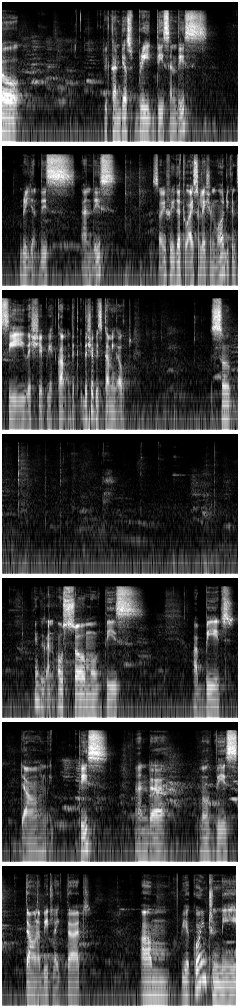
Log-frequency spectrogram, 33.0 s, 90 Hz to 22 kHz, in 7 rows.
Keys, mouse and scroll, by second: 3.4 ctrl+click, 5.2 ctrl+click, 6.5 ctrl+click, 8.2 KP_Divide, 8.8 `, 12.1 KP_3, 12.5 Tab, 13.7 1, 14.5 KP_1, 15.4 KP_3, 16.9-19.1 drag, 17.5 scroll up 1, 18.2 alt+a, 19.9 ctrl+click, 23.9 g, 25.2 click, 26.9 g, 28.7 click, 29.0 alt+a, 29.3 scroll down 1.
